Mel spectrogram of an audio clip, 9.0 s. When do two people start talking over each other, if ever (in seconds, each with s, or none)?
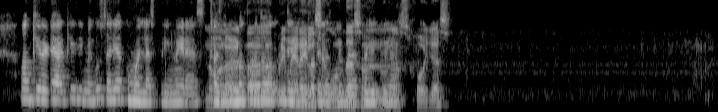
2.6 s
